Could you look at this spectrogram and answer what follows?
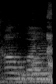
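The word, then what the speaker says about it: one: अब इसमें देखो वन है तो वो कौन, वॉवेल्स है, स्टार्टिंग तो वॉवेल्स है, लेकिन का प्रोनाउंसिएशन क्या रहा, व आ रहा है, मतलब यहाँ पे ऐसे लिखना, पहले क्या लिखोगे, वन।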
